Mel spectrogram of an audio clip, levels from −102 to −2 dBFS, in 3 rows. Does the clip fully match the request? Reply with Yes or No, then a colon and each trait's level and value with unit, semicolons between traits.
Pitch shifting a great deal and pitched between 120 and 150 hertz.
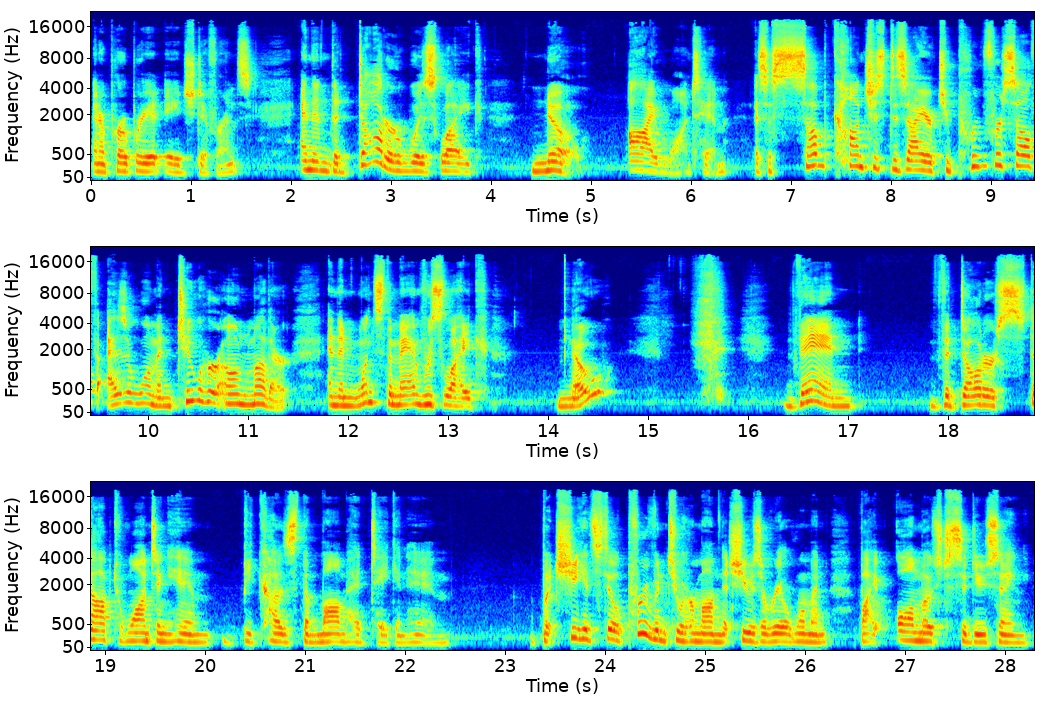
No: wide, 6.4 semitones; medium, 160 Hz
